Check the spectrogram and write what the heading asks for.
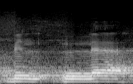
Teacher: إذا كان قبل كسرة فلفظ الجلالة ترقيق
